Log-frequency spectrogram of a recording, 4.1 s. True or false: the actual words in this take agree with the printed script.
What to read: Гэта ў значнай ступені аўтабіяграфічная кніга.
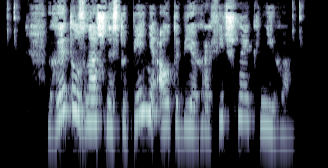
true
